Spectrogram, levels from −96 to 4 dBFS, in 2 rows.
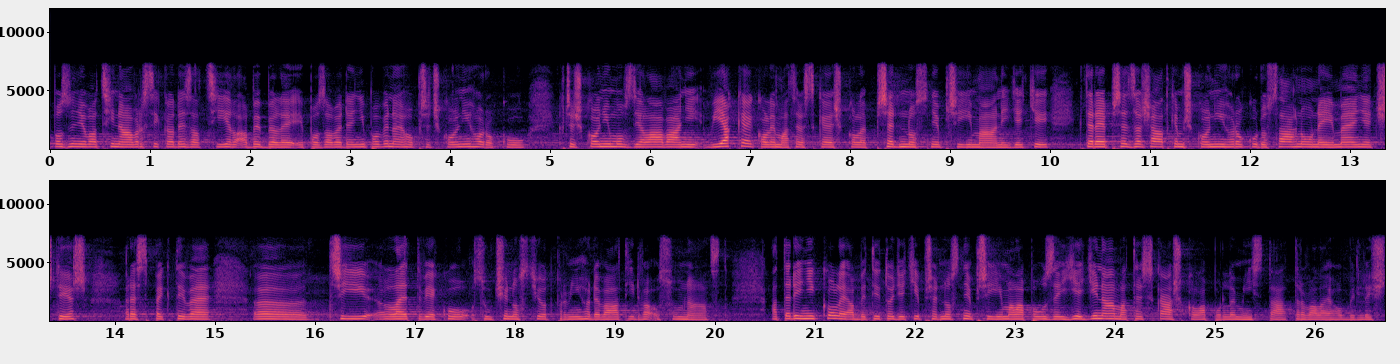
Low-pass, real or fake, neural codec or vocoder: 7.2 kHz; real; none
